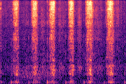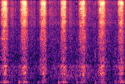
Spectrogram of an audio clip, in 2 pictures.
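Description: A colored pencil tip scratches and rubs across a white paper sheet on a table in dense, quick shading strokes. Each stroke is a soft, bright scratchy swish with a low papery rub beneath, repeating in a steady back-and-forth rhythm of about two and a half strokes per second.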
